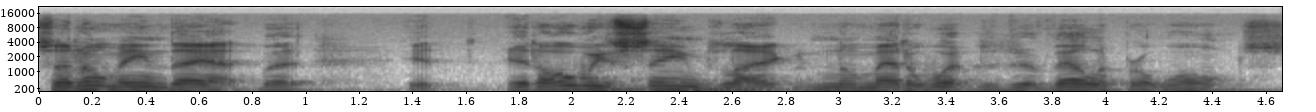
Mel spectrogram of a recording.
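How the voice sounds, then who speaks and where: With audible room echo, a man of medium pitch talks at a moderate pace and a fairly even intonation. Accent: Southern US. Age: 70s. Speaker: local resident speaking at public hearing. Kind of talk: public comment at county board meeting. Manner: halting.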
